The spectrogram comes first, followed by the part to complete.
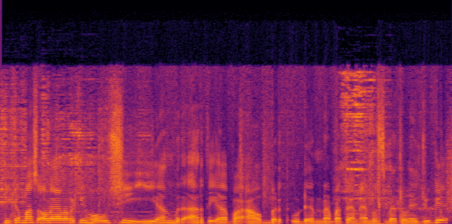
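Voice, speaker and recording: A man's voice: on the high side, level tone, fast, warm tone. A man with an Indonesian accent analysing a live esports match, explaining plays and posing rhetorical questions. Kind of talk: live game analysis commentary.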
